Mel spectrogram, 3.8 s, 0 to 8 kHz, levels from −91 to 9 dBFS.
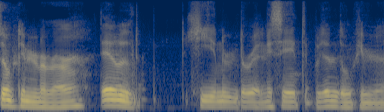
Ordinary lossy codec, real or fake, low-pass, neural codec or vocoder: none; fake; none; codec, 16 kHz, 1 kbps, X-Codec, HuBERT features, trained on balanced general audio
